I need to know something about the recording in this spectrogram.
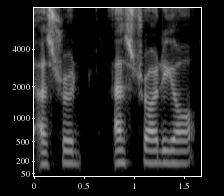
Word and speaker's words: estradiol: So she did prescribe for me a vaginal cream, the estradiol.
